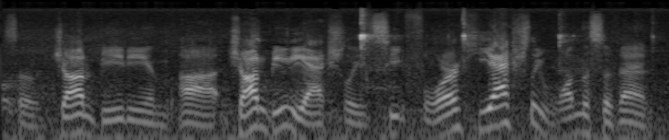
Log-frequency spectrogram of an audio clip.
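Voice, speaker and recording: A man commentating on a live poker broadcast, talking in a halting way with many fillers and restarts. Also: mid-range voice, expressive, noisy background.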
